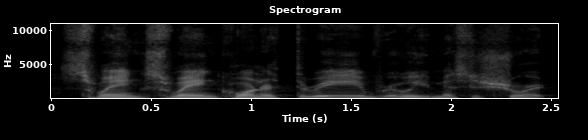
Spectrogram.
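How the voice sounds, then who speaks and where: Bright-voiced man calling basketball casually. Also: medium pitch, very animated, takes it slowly, slightly rough, no echo, studio quality. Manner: informal and opinionated, clipped phrases during play, talking back to listeners. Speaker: host and play-by-play commentator of a basketball livestream. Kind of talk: casual fan play-by-play commentary mixed with chat.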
